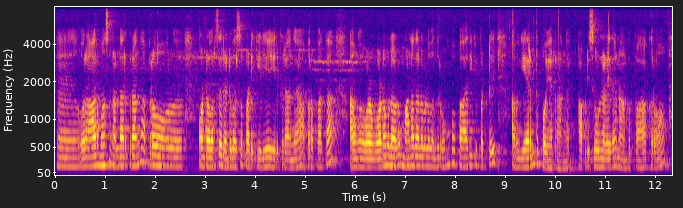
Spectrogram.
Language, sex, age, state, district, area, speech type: Tamil, female, 45-60, Tamil Nadu, Tiruppur, rural, spontaneous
